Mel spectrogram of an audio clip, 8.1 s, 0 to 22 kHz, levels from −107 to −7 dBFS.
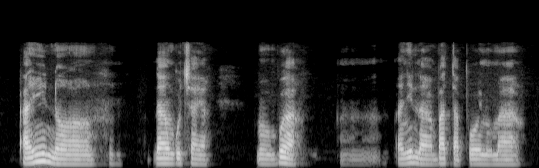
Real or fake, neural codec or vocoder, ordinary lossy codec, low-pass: real; none; none; none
